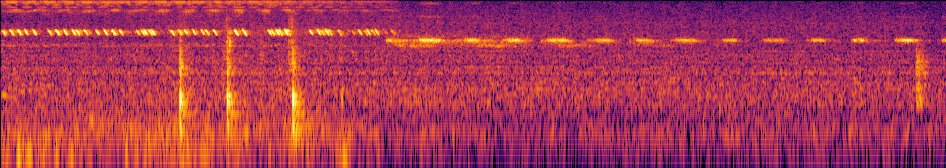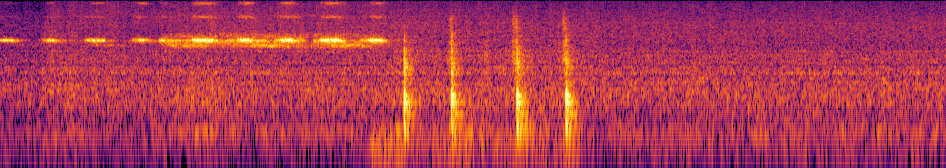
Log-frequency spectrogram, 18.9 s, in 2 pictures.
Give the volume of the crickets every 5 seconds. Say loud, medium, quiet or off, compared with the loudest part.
loud, medium, loud, off.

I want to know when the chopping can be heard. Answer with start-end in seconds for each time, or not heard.
1.5-3.5, 13.2-15.2.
